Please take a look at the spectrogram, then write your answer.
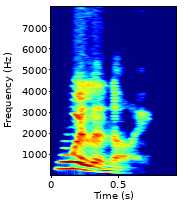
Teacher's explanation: I used a schwa when saying Will and I, and I elided or dropped the d sound in and.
